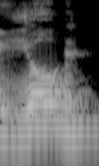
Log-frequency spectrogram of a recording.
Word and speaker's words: योग: याद रखिए, आप समझ रहे होंगे, सोच रहे होंगे, आप लोग इसको प्रोनाउंस करते हैं योगा। हाउएवर इसकी एग्जैक्ट प्रोनाउंसिएशन जो होती है वो योग होती है, राइट?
